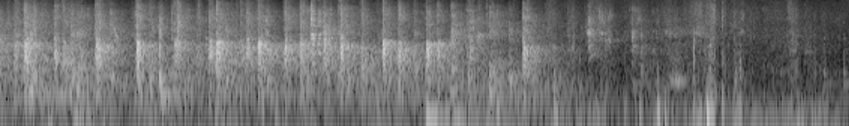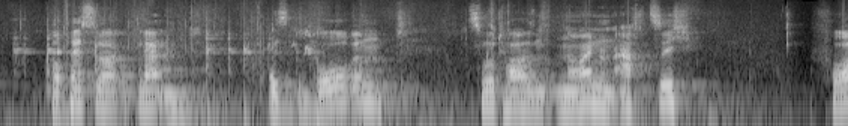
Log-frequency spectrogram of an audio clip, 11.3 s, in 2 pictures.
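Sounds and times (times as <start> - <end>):
audience clapping: 0.0 - 4.3
speech: 6.0 - 10.3, 11.2 - 11.3.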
